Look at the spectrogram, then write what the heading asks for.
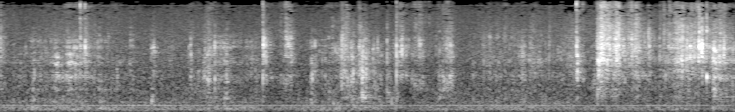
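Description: Close-miked mouth sounds of a person chewing a breakfast sandwich, with many small wet clicks and crunches. Near the end comes a louder stretch of crinkling as the paper wrapper is handled.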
